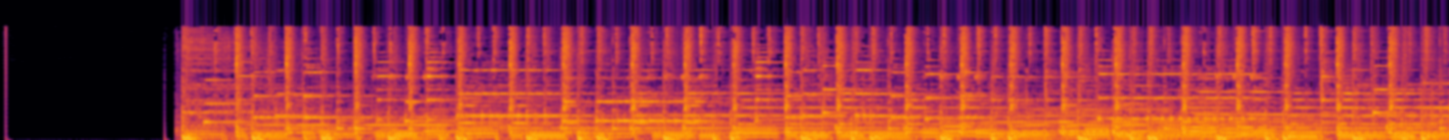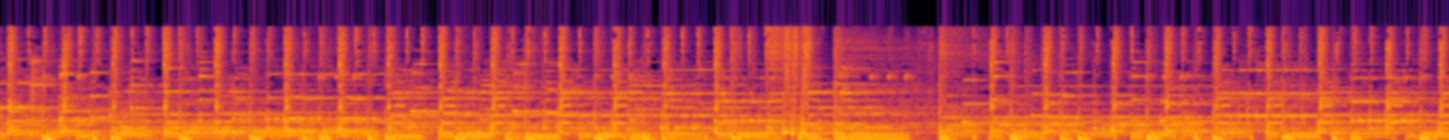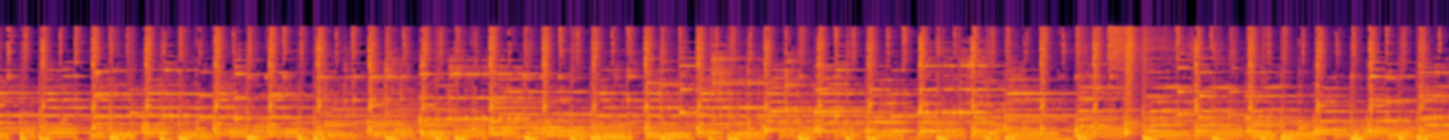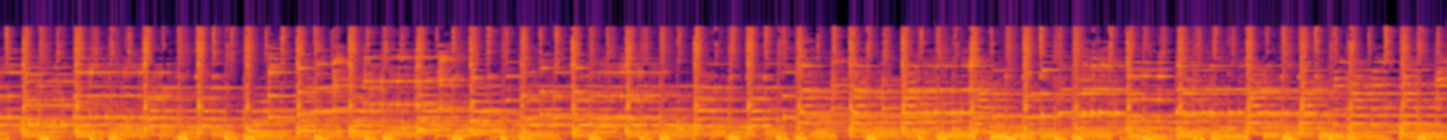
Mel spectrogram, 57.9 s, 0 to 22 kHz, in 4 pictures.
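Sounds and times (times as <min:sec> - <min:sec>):
acoustic Caribbean steel drum band playing: 0:01.8 - 0:57.9.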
